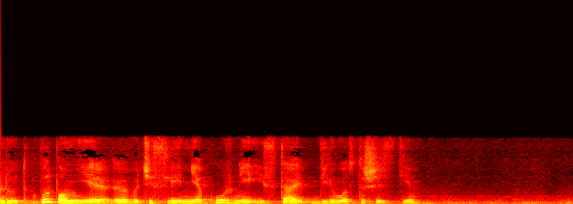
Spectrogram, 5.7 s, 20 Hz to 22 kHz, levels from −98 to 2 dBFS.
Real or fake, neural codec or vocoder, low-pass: fake; codec, 24 kHz, 0.9 kbps, WavTokenizer, medium speech release version 1; 7.2 kHz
